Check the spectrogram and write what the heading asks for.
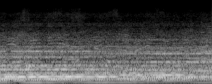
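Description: Church brass band with sousaphones playing a hymn tune in sustained chords, the notes changing about every half second to second.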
